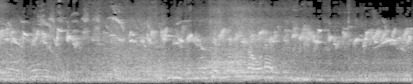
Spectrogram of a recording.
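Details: Red-whiskered bulbul delivers lively chattering, warbled phrases, with lower-pitched voices or other background sounds running underneath for much of the recording.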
